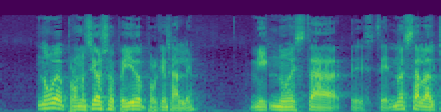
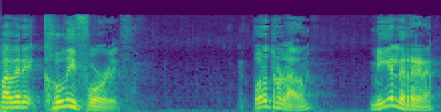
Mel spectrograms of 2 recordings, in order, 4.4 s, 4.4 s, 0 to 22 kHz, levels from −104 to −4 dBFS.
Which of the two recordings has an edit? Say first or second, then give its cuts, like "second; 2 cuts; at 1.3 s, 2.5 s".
first; 2 cuts; at 1.7 s, 2.6 s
